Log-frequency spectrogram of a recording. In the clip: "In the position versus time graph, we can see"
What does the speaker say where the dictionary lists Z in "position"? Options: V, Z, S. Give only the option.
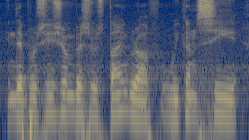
S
